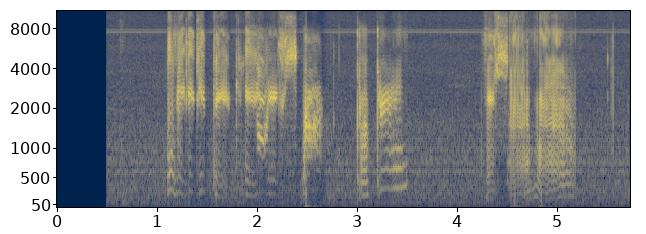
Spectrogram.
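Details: Pet parrot aged four months chattering in imitation of human conversation; after a silent start, quick clusters of speech-like syllables and squeaks, then a second burst near the end.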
